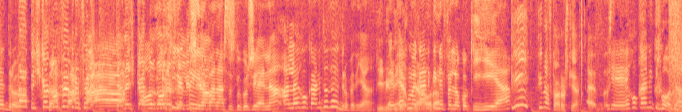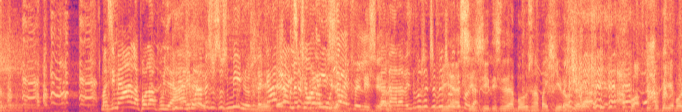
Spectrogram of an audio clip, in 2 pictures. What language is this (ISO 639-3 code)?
ell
